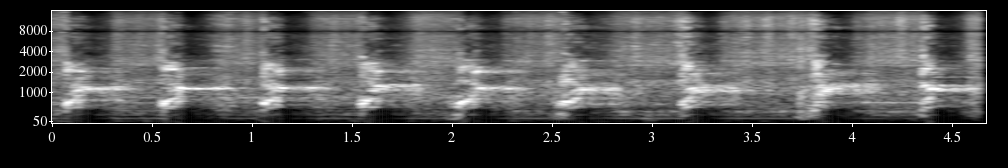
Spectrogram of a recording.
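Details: Rufus, a miniature dachshund, barking at a Roomba he does not like: sharp, high yappy barks repeated about twice a second, steady and insistent, indoors.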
